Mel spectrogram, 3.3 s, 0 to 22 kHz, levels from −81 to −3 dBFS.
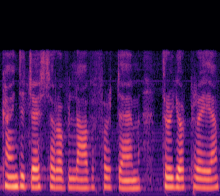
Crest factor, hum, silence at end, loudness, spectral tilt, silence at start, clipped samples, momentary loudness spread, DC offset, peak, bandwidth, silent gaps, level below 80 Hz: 16 dB; none; 0 s; -23 LUFS; -5 dB/octave; 0 s; under 0.1%; 9 LU; under 0.1%; -6 dBFS; 8 kHz; none; -64 dBFS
